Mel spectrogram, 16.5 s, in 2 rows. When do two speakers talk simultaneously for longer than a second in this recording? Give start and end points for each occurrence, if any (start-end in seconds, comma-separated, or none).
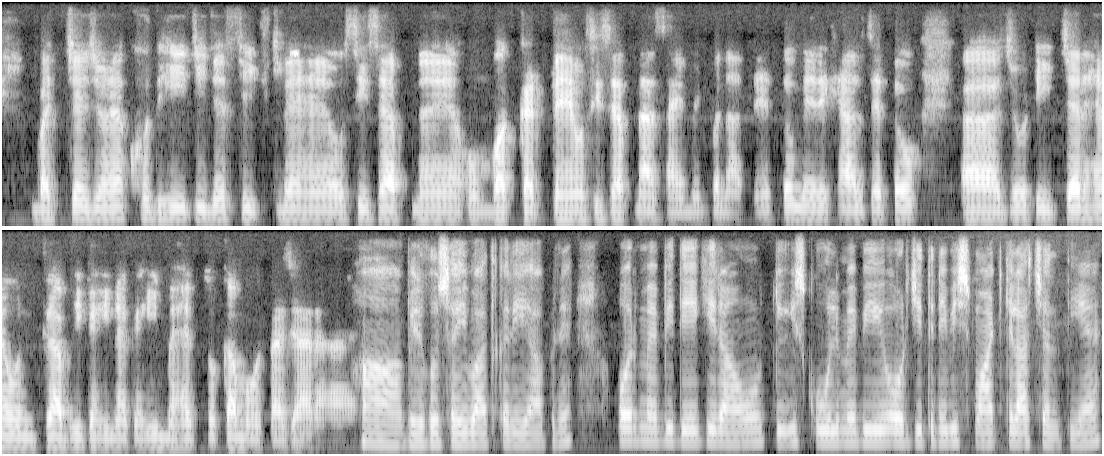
none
